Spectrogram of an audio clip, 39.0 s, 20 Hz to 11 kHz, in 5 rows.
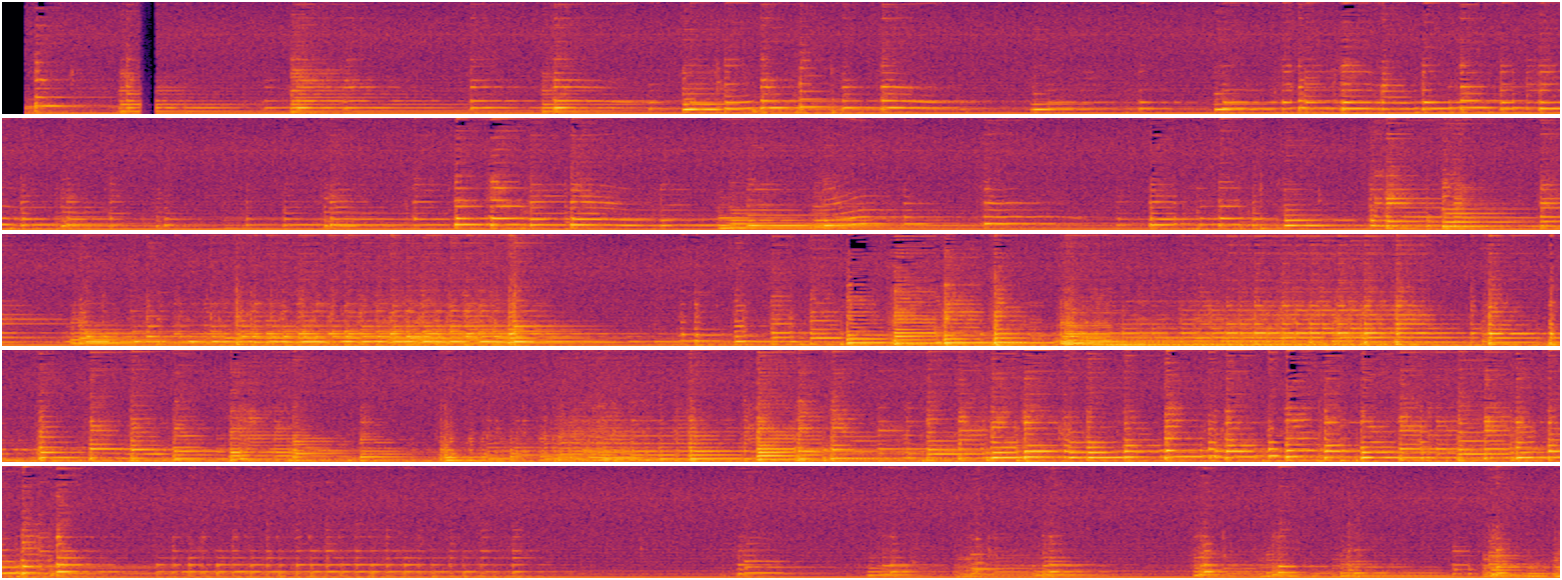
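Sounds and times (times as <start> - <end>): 
eight-string oud playing: 0.1 - 38.9.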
